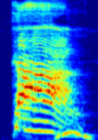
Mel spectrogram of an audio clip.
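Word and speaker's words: Kahal: Ecclesia pour latin et kitsch pour les anglo-saxons est traduit par l'expression biblique qui est Kaal.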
